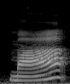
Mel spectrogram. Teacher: Ma, a rising tone, is hemp.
